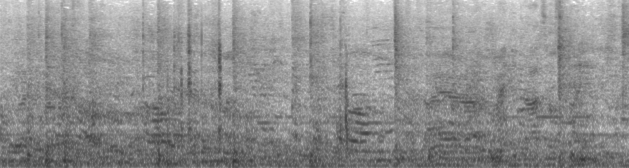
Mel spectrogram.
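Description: Indistinct voices of several people talking in a hall, with scattered sharp clicks and knocks.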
